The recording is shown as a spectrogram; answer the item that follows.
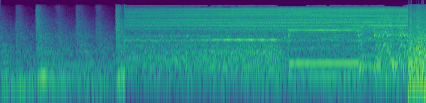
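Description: Background music with a beat, cut off about a second in by the steady high whine of a CNC router's spindle cutting. A lower hum joins it for under a second near the end. The machine is cutting at a faster feed rate and is described as 'ripping right along'.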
